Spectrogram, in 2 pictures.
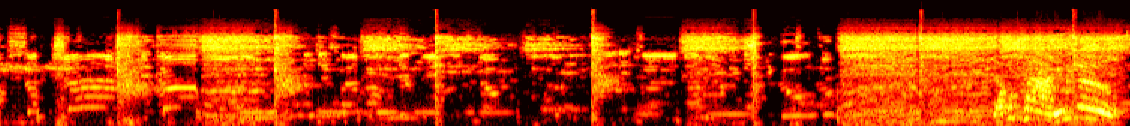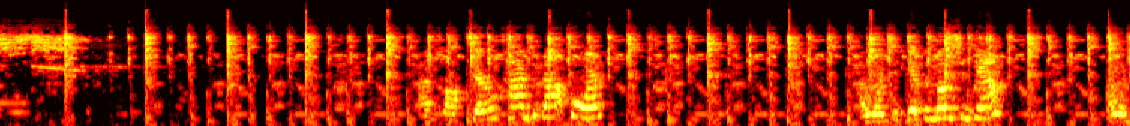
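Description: Workout music playing, with a singer over a steady beat. About nine seconds in there is a dense swell with falling sweeps, after which the beat runs on sparser and sharper.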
